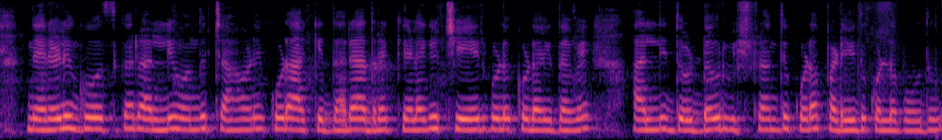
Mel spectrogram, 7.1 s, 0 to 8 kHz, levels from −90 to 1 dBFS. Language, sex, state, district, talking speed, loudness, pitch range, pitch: Kannada, female, Karnataka, Gulbarga, 135 wpm, -32 LUFS, 225-240 Hz, 230 Hz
